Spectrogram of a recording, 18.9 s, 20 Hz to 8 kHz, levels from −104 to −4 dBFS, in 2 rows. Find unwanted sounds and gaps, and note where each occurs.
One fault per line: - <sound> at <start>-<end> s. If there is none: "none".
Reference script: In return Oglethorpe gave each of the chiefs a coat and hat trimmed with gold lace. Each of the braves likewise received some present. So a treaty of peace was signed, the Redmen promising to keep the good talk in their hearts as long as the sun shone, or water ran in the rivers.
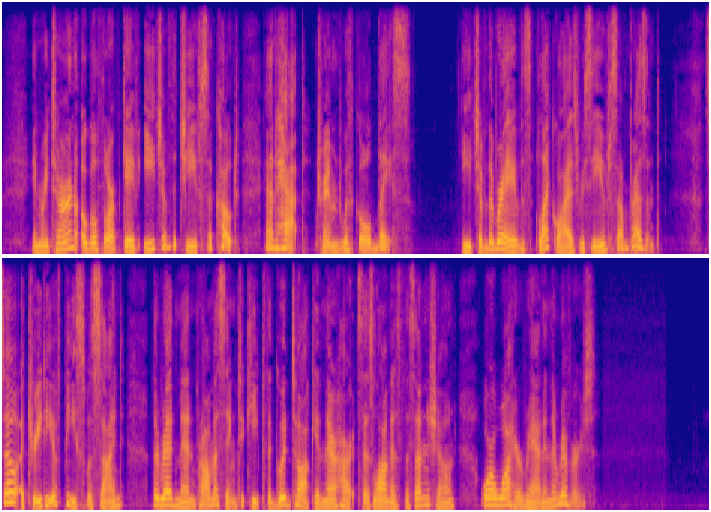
none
